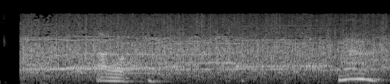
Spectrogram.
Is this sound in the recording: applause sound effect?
yes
